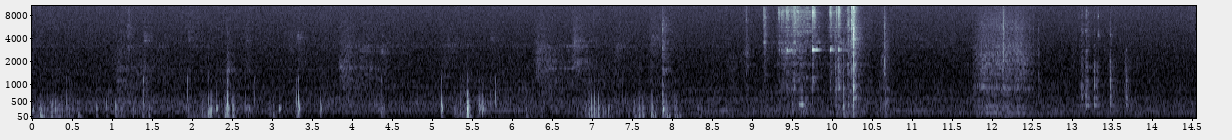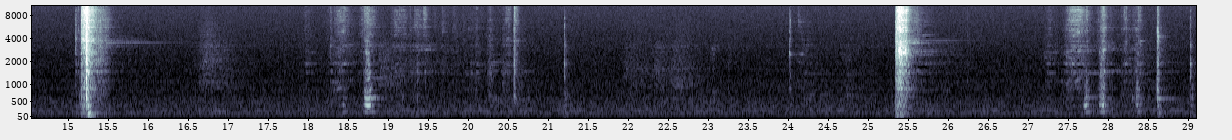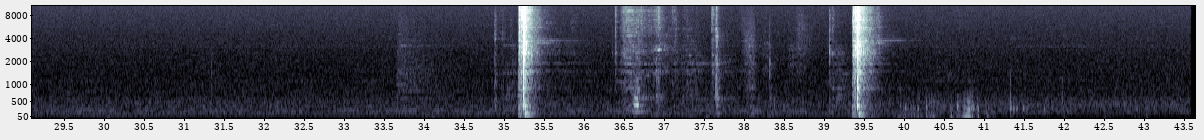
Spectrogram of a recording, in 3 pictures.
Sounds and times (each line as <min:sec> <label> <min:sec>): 0:15.1 toaster 0:15.6
0:25.3 toaster 0:25.9
0:35.2 toaster 0:35.6
0:39.1 toaster 0:39.9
